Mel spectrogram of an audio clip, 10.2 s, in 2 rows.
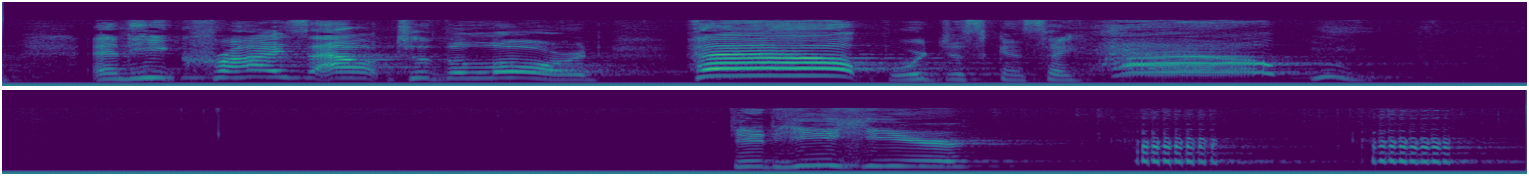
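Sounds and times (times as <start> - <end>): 
speech: 0.3 - 4.7, 7.5 - 10.0
voice imitating chirping crickets: 8.8 - 10.1.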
